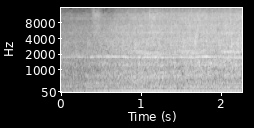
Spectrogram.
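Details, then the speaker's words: Corvette on a fairly cold start: steady idle with light fast ticking, typical valvetrain noise; owner suspects rod knock, lifter tick or belt noise, plus a separate noise at 2000-3000 rpm when warm. "so you can hear typical valve train noise if you listen then man car's here what's up that's the cold star"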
